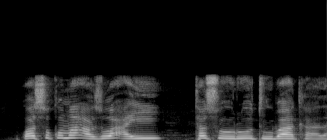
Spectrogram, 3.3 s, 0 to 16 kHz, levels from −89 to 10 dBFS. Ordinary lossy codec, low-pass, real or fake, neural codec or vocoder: none; 7.2 kHz; real; none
